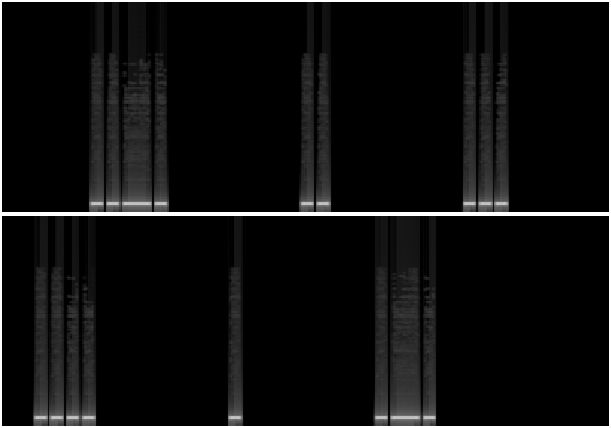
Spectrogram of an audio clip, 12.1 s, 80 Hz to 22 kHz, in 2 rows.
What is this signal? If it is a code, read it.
Morse code, heard as a keyed tone, about 15 wpm, spaced as for 5 wpm, 1000 Hz. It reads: FISHER
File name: qotdfiles / 5wpm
